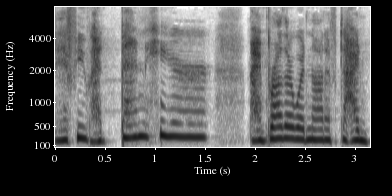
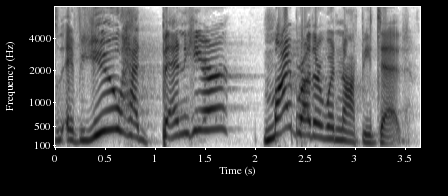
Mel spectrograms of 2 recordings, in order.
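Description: First: It sounds gentle and trusting, not accusing. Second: It sounds angry and accusing.

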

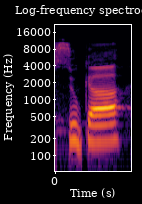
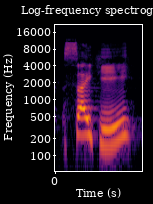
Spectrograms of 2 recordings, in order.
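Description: First: The word is pronounced following the Greek letters. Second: The word is pronounced the usual English way.

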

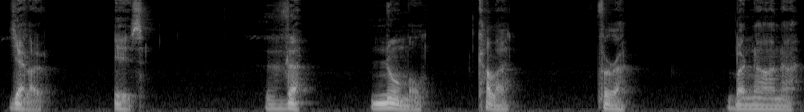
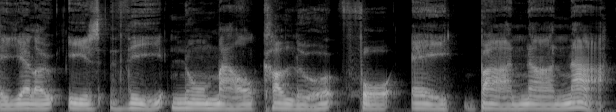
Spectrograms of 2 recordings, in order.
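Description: First: The unstressed vowels are reduced to a weak schwa. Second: The unstressed vowels are given full sounds. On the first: The speaker calls it right. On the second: The speaker calls it wrong. "Make sure you don't say"

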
